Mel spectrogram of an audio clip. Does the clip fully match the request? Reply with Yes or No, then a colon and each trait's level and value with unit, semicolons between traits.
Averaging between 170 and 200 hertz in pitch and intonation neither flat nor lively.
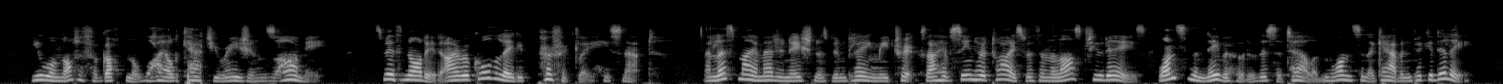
Yes: medium, 185 Hz; average, 4.2 semitones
